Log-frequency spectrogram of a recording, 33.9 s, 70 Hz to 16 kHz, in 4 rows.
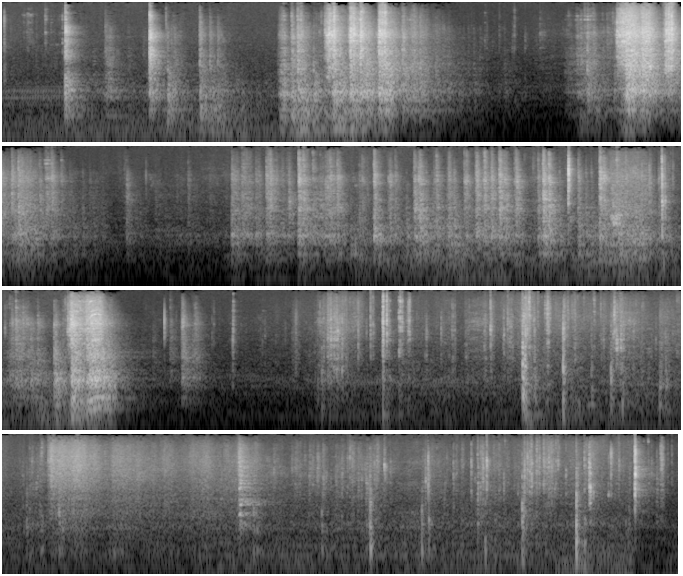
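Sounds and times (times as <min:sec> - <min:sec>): metal doors and hasp clanking: 0:00.0 - 0:06.0, 0:10.8 - 0:19.6.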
